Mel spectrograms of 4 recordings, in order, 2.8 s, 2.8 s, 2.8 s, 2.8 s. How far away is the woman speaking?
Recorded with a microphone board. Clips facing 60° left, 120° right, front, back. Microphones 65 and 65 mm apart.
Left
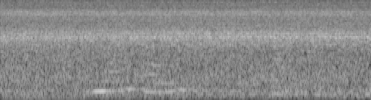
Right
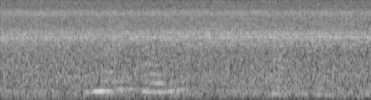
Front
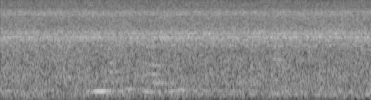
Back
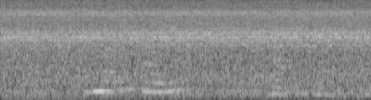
About 2 m.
